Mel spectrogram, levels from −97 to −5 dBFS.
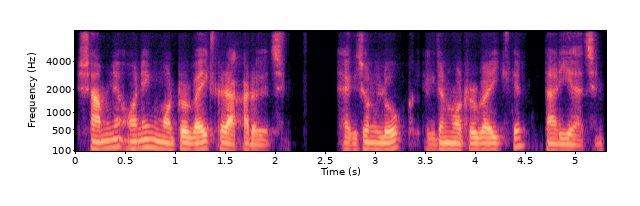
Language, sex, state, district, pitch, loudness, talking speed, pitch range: Bengali, male, Odisha, Nuapada, 110 Hz, -21 LUFS, 145 wpm, 105-125 Hz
